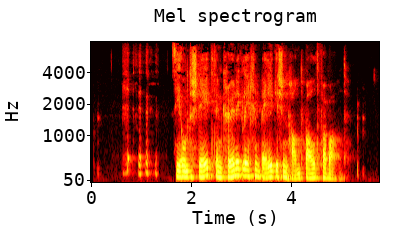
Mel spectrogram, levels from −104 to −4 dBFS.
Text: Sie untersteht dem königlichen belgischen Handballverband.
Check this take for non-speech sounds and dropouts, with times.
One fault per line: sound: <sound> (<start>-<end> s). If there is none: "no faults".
sound: laugh (0.6-1.4 s)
